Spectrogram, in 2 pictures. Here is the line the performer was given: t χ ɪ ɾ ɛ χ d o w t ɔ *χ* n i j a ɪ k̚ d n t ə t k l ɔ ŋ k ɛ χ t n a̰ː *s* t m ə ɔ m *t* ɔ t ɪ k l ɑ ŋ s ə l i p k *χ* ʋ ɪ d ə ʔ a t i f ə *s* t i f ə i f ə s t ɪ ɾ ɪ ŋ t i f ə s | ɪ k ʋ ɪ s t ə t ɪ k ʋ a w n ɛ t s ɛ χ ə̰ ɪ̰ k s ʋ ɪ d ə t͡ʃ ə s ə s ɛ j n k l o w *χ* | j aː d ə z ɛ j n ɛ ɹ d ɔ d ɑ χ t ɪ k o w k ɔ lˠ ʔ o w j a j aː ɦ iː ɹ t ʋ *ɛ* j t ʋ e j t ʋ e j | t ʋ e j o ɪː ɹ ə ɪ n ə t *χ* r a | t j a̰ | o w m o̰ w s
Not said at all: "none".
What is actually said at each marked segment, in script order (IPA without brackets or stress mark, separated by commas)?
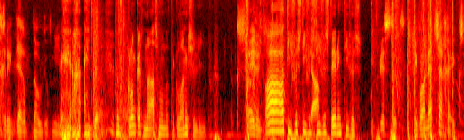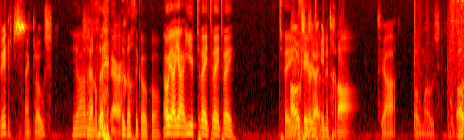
f, s, d, s, s, s, e, χ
